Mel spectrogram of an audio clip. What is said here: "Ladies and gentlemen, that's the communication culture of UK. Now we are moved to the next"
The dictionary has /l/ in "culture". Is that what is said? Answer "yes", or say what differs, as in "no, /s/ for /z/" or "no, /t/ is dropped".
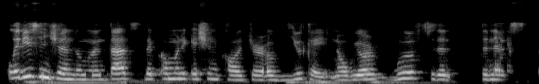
yes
